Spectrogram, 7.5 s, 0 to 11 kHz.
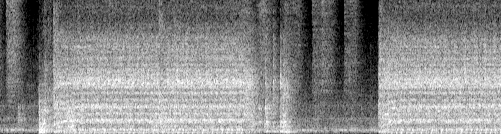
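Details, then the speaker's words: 1974 Daihatsu S38 mini truck, trying the original spark plugs: steady cranking for several seconds with no fire or catch; owner suspects the ignition timing. "nothing whole bunch of nothing I feel like it's the timing"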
